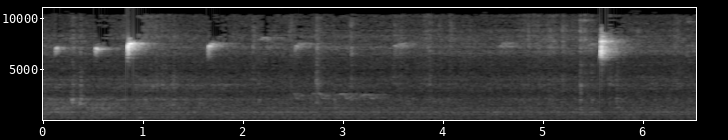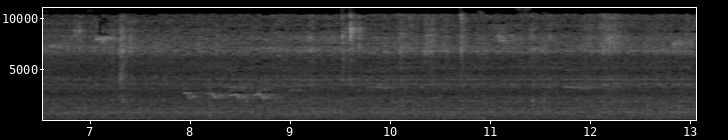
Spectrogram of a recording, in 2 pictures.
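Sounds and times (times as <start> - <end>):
small bird chirping: 0.0 - 1.9, 5.5 - 5.9.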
